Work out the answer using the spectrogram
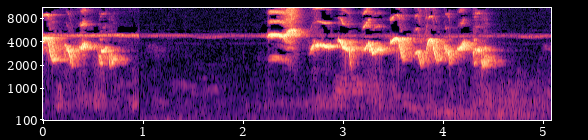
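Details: Oriental magpie-robin song used as a lure to call other birds into singing: loud, varied whistled phrases with slurred, warbling notes, a one-second pause, then a longer run of rich, undulating whistles over a steady faint high tone.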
